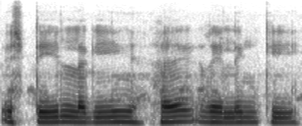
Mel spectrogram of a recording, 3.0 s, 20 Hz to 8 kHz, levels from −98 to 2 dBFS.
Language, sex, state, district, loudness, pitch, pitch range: Hindi, male, Uttar Pradesh, Lucknow, -15 LUFS, 120 Hz, 120-125 Hz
